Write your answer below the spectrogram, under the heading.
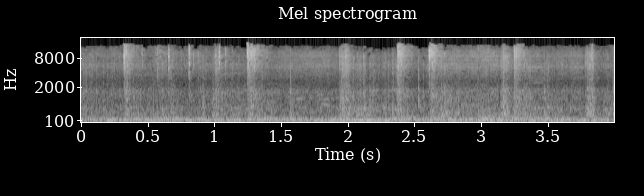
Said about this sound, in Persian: این در حال است که هند دوشنبه 20 اکتبر جشن فستیوال روشنی یا دیوالی را برگزار کرد، جشنی که در آن نه تنها سراسر کشور چراغان بود بلکه مردم تا نیمه های شب آتش بازی کردند.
